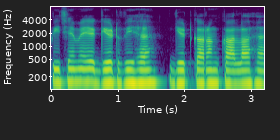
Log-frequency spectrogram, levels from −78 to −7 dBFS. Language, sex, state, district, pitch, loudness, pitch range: Hindi, male, Jharkhand, Deoghar, 140 Hz, -16 LUFS, 140-145 Hz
